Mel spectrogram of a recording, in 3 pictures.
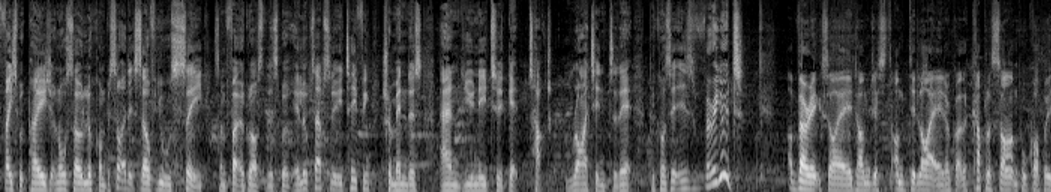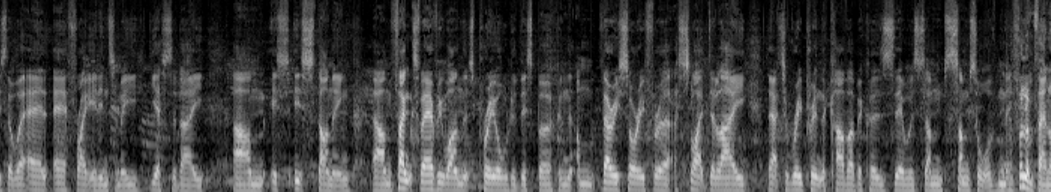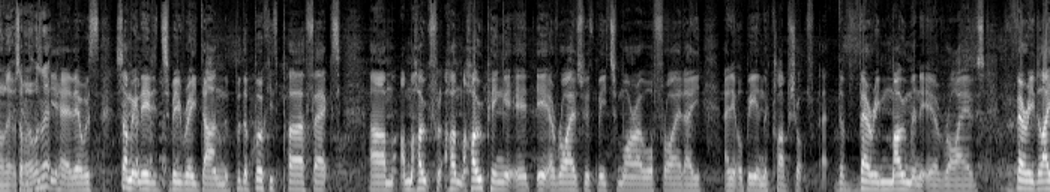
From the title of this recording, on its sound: Hull City pre-match podcast from the pub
